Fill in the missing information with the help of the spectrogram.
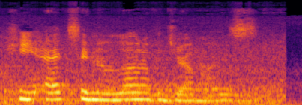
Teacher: The k, t, and s sound is tricky to say quickly, so the t sound gets dropped in natural speech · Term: cluster reductions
